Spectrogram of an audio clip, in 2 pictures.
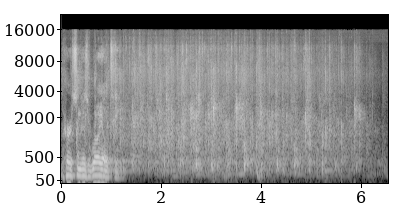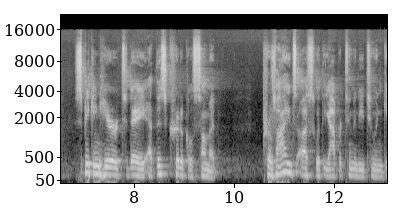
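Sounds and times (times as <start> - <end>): audience applauding: 0.1 - 6.7.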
